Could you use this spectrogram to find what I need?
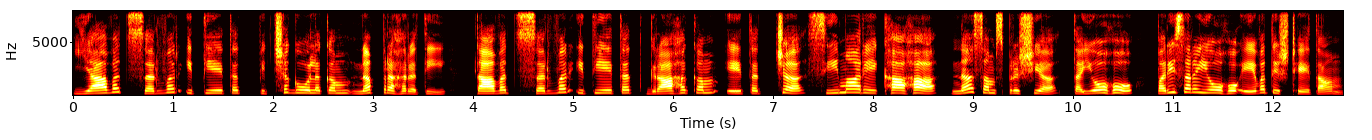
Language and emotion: Sanskrit, neutral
